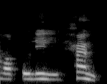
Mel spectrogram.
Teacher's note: جب میں نے پڑھا وَقُلِ الْحَمْدُ تو میں نے اس والے حمزہ کو نہیں پڑھا کیونکہ یہ حمزۃ الوصل ہے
